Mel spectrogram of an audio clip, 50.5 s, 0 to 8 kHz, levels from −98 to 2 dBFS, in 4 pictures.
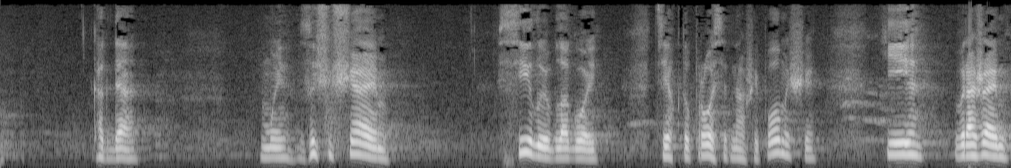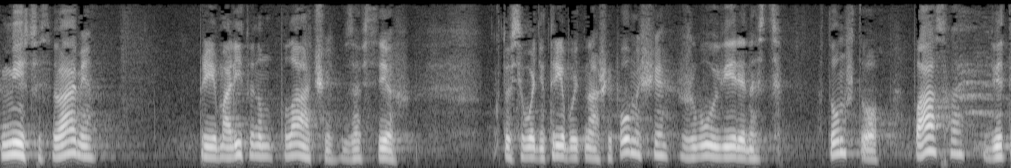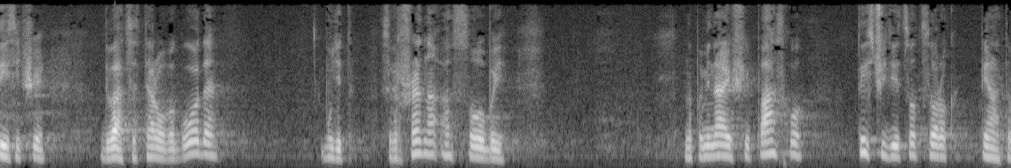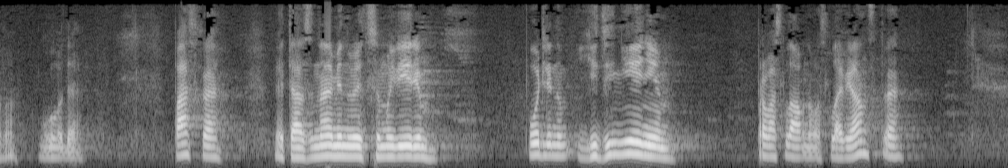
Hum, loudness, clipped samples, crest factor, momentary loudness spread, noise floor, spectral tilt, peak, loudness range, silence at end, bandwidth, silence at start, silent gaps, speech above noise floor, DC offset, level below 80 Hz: none; -19 LUFS; under 0.1%; 20 dB; 19 LU; -52 dBFS; -6 dB/octave; 0 dBFS; 8 LU; 0.45 s; 7.6 kHz; 0 s; none; 34 dB; under 0.1%; -62 dBFS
